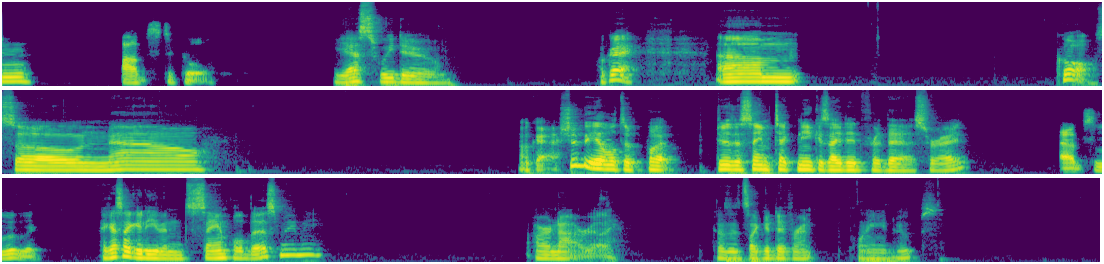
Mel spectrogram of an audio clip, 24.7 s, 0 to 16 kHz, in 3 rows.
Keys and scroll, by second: 13.8 super+z, 21.9 b, 23.0 super+z, 24.3 Escape, 24.6 space.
